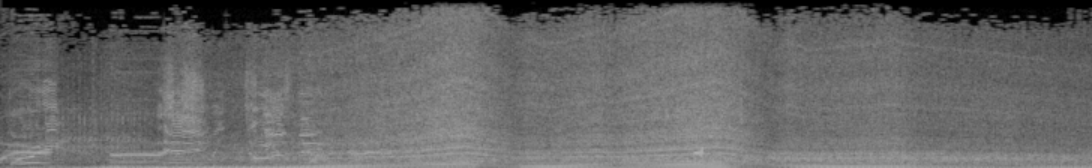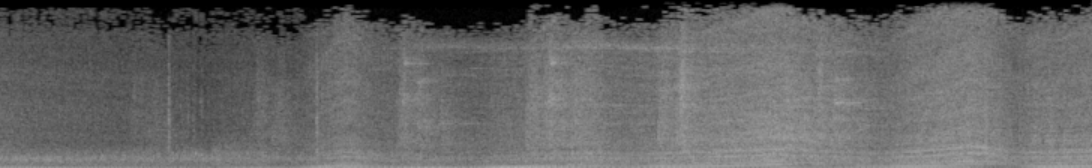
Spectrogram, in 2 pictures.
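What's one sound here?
A car engine revs up and down as a car drives off and turns.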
